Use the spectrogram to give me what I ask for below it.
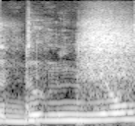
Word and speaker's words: Dominion: faire critique sur bah est-ce qu'on dit skijo ou sky ou est-ce que qui est dans le chat il peut faire un sondage pour savoir si les gens prononcent domignon et tu l'écris comme oignon ou domignonne pauvre Johan c'est parce que ça c'est comme ça on pourrait presque le faire go bon il est partant il va faire prononcez-vous dominion ou de mignonn Oui, Dominignon.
